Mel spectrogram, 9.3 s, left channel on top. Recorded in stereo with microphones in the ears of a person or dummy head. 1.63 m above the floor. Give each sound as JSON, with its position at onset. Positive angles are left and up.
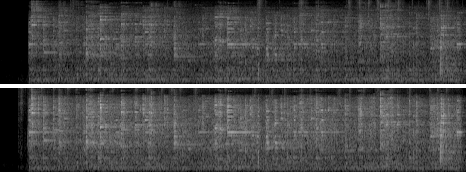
{"t": 0.6, "sound": "a chime", "side_deg": -35, "distance_m": 1.0}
